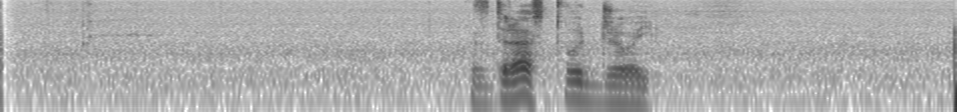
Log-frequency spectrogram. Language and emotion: Russian, neutral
